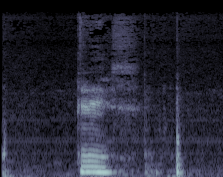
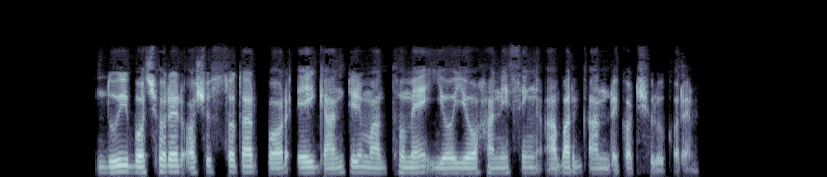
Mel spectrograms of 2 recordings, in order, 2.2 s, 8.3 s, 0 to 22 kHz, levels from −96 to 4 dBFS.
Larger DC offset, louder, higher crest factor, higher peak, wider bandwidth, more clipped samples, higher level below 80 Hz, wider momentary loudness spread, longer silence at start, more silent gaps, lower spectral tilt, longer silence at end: neither; second, -30 LUFS vs -19 LUFS; about the same, 18 dB vs 20 dB; second, -14 dBFS vs -2 dBFS; first, 16 kHz vs 7.8 kHz; neither; first, -52 dBFS vs -66 dBFS; first, 22 LU vs 9 LU; second, 0.05 s vs 1 s; second, none vs 2.59-2.68 s, 2.93-2.97 s, 3.88-3.93 s; first, -7 dB/octave vs -5 dB/octave; second, 0.4 s vs 1.35 s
